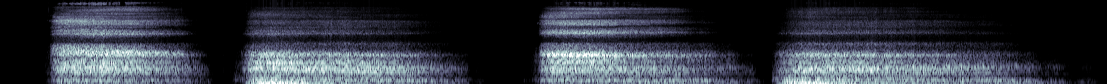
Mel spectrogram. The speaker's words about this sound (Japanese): 先ほどと同じように深呼吸をして、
